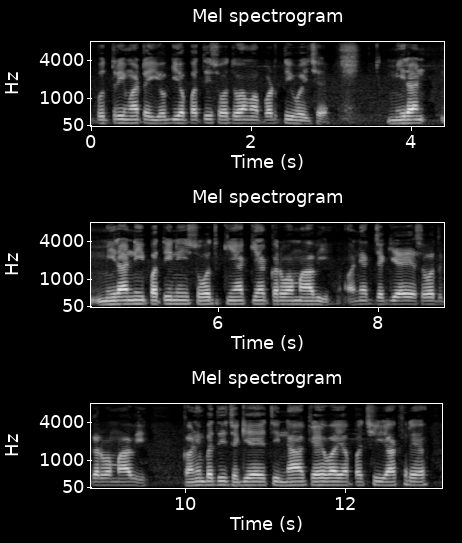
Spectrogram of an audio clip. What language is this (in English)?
Gujarati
